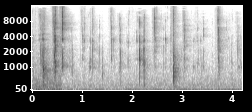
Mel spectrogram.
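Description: Close-up chewing of firm raw sea cucumber: a quick run of crisp crunches at the start, then single crunches every second or so as the tough flesh is bitten down.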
